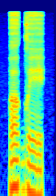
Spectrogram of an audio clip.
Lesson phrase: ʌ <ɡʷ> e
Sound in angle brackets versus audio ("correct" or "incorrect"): correct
